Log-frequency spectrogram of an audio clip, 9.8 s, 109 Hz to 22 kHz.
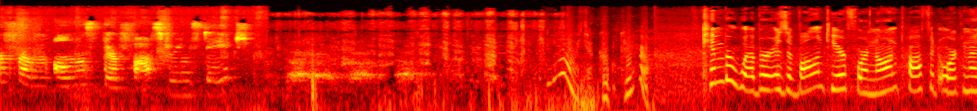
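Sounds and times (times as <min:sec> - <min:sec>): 
speech: 0:00.2 - 0:03.2, 0:05.6 - 0:09.7
female service dog in training barking in Nova Scotia: 0:02.8 - 0:04.3.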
